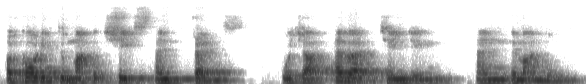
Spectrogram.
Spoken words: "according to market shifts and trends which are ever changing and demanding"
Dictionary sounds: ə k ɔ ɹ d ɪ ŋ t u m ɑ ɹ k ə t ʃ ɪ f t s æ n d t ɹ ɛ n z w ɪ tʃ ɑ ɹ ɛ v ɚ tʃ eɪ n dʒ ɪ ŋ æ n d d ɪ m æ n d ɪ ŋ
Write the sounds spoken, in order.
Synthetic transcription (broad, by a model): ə k ɔ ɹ d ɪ ŋ t u m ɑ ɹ k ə t ʃ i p s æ n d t ɹ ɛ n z w ɪ tʃ ɑ ɹ ɛ v ɚ tʃ eɪ n dʒ ɪ ŋ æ n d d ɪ m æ n d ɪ ŋ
